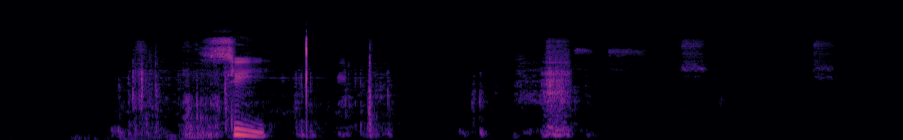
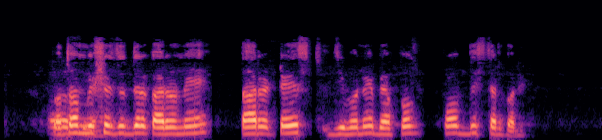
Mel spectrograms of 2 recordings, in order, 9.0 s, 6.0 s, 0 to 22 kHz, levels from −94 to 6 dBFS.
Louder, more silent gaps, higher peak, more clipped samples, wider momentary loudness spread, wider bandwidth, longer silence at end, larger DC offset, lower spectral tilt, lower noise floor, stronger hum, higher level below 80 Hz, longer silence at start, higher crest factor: second, -45 LUFS vs -16 LUFS; first, 4.27-4.31 s, 4.53-4.57 s, 5.01-5.05 s, 6.68-6.79 s, 7.29-7.43 s, 7.56-8.07 s vs none; second, -12 dBFS vs -2 dBFS; neither; first, 25 LU vs 10 LU; about the same, 7.4 kHz vs 7 kHz; about the same, 0.85 s vs 0.85 s; neither; second, -3.5 dB/octave vs -6 dB/octave; first, under -90 dBFS vs -80 dBFS; neither; second, -88 dBFS vs -64 dBFS; first, 1.2 s vs 0.5 s; first, 40 dB vs 14 dB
